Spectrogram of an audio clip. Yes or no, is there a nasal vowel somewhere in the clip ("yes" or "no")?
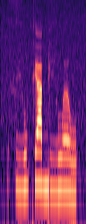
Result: no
